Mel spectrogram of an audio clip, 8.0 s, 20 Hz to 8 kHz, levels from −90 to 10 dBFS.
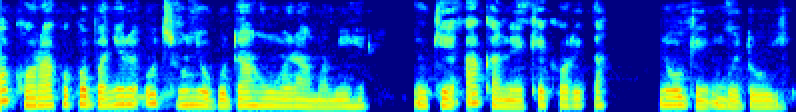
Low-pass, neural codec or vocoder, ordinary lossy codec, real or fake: none; none; none; real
